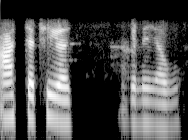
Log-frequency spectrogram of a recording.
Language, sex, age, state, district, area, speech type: Bengali, female, 30-45, West Bengal, Darjeeling, urban, conversation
